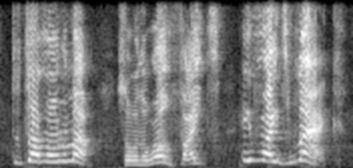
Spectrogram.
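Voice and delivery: high, loud, emphatic tough-guy voice; tough old man. Retold or imitated. Retelling Stan explaining why he is hard on Dipper, mock tough. Voicing Stan's tough speech.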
